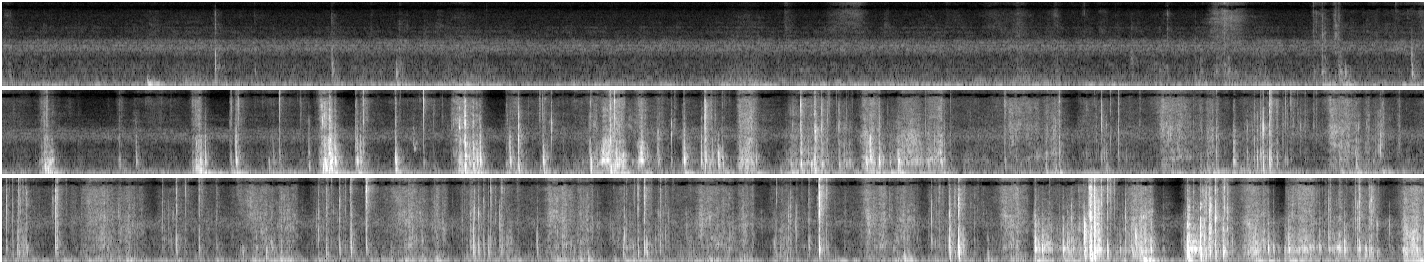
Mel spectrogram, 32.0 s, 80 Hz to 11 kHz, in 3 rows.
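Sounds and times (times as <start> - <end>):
slime squished by hand: 12.2 - 31.9.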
